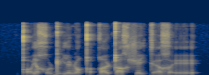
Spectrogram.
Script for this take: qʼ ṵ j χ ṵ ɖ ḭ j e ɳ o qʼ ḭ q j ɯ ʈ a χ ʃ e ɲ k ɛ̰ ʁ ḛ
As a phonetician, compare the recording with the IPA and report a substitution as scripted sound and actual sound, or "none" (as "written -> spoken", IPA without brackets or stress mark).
ɲ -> j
